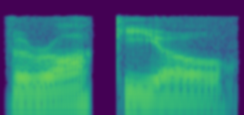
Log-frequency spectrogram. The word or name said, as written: Verrocchio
